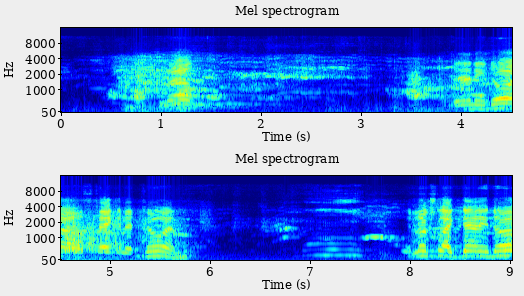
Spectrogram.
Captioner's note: audience clapping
